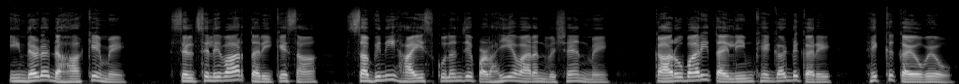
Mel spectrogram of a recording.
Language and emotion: Sindhi, neutral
